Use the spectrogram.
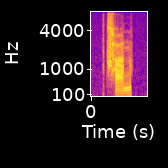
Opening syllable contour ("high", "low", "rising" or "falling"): rising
